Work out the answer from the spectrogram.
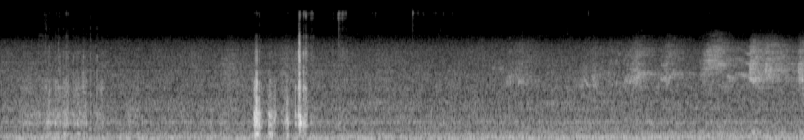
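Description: Outdoor garden ambience: faint birds chirping over a steady low rumble. A quick run of about four sharp clicks comes about two and a half seconds in, the loudest sound here.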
